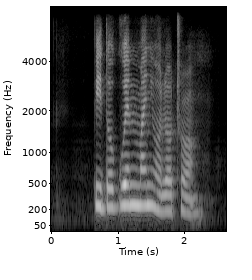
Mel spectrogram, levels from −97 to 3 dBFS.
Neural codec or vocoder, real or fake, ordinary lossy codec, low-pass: codec, 24 kHz, 0.5 kbps, DualCodec; fake; none; 7.2 kHz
